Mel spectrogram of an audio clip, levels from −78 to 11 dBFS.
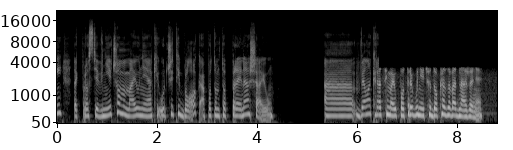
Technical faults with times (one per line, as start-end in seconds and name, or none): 6.44-8.81 input switched to a poorer device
